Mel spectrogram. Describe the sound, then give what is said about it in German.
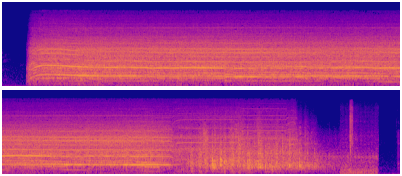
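A neighbour's power drill whirs at a steady high pitch for about eleven seconds, then shifts into rougher, grinding bursts as it bites into material before cutting off, loud, with no voices. “Jetzt müssen wir dieses Bohrmaschinengeräusch natürlich unbedingt da herausschneiden, denn wenn man eine Lesung macht und der Nachbar fängt im ungünstigen Moment an zu bohren, haben wir ja Gott sei Dank Möglichkeiten, da etwas zu tun.”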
